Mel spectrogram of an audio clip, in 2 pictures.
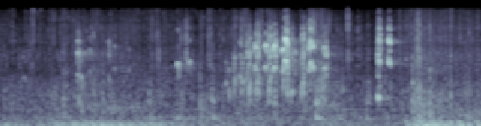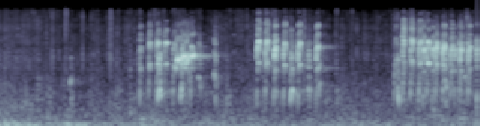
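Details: Lovebirds feeding on green food in summer give short, scratchy chirp bursts, one around the second mark and several more toward the end, with soft low rustles between them.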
